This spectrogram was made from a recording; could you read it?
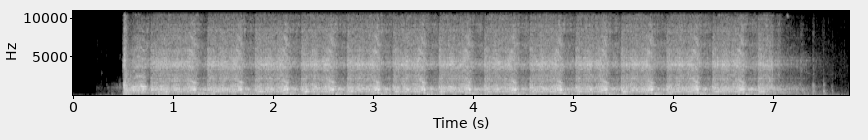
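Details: Ford Mondeo Mk3 with misfire on cylinders 1 and 4, fuel pump fuse pulled, coil pack unpowered, plugs removed: the starter spins the engine at about two beats a second without firing, slightly uneven, during a compression test. Cylinder 1 reads 130–140 PSI against 240 on cylinders 2 and 3.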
